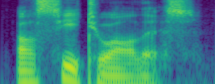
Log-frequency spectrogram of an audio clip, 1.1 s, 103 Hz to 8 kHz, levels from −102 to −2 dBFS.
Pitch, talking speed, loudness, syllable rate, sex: 90 Hz, 280 wpm, -19 LUFS, 5.9 syllables/s, male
